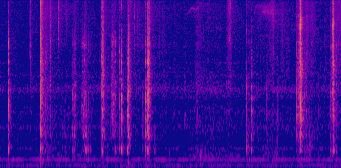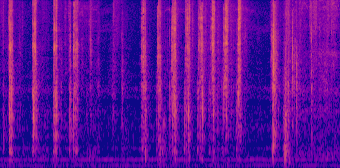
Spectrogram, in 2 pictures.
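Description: A needle pierces paper with sharp little clicks.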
